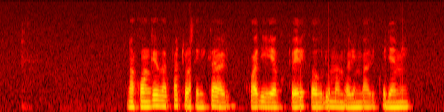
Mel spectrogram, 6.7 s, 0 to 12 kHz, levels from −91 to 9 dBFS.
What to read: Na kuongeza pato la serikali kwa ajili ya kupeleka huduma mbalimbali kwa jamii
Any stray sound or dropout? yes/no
no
